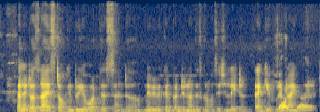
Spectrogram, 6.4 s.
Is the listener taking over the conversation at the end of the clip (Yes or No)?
Yes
